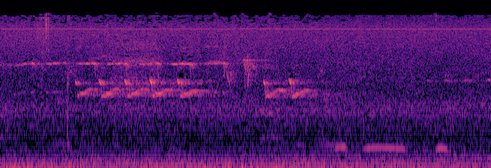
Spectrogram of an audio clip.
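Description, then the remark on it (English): Several birds call and chirp outdoors in the morning in short repeated phrases, some high and thin, others lower and cooing, over a steady low rumble of background noise. No one speaks. “And for now, I'm present to the bird sounds.”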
